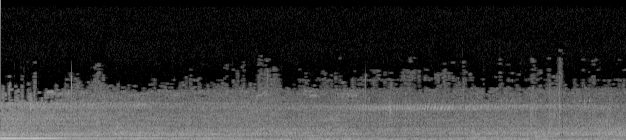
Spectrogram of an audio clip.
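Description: Electric bike motor whining as the bike rides along a paved trail, over steady wind and tyre noise; the whine rises slightly in pitch and fades out after about two and a half seconds.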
